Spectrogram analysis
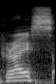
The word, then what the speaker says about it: Gries: Gries with $5. Everyone forgets his last name's German. Lol. Gries rhymes with Heis.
